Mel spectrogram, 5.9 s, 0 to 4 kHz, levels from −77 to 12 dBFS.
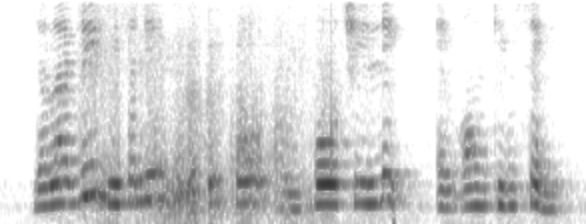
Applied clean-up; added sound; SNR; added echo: neural separator model SepFormer DNS4.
